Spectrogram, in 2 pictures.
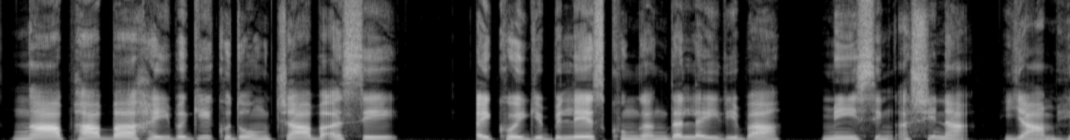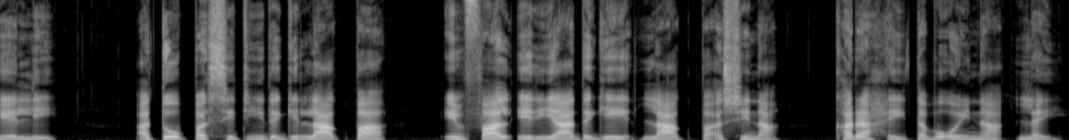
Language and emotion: Manipuri, neutral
